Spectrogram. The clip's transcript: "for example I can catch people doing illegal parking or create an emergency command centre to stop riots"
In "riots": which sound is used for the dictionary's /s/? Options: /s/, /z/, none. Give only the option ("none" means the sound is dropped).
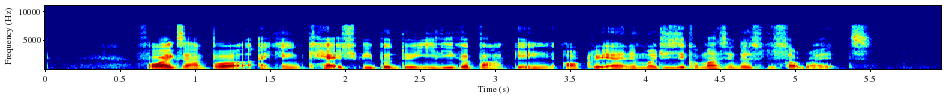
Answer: /s/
